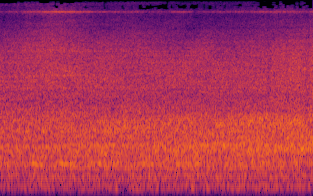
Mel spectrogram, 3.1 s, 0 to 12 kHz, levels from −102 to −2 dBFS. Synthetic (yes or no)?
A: no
